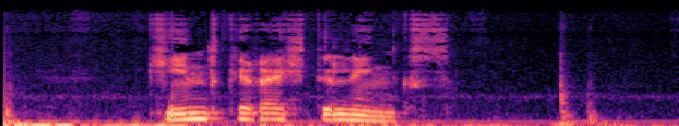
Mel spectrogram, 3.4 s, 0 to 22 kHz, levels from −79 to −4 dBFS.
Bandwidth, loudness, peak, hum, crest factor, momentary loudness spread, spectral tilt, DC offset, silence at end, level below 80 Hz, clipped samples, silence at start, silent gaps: 16.5 kHz; -16 LUFS; 0 dBFS; none; 16 dB; 21 LU; -5 dB/octave; under 0.1%; 0 s; -34 dBFS; under 0.1%; 0.05 s; none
